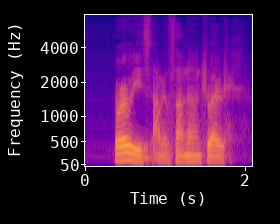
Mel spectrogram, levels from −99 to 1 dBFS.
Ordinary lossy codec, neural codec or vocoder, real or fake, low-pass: none; codec, 16 kHz, 0.5 kbps, FreqCodec, larger model; fake; none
